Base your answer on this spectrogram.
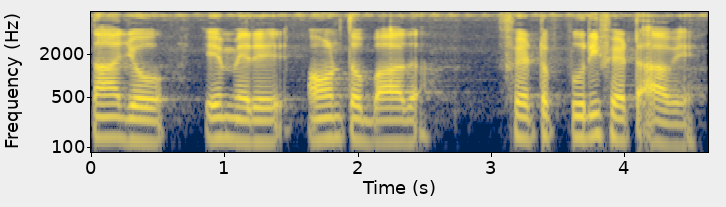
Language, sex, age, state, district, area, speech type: Punjabi, male, 18-30, Punjab, Firozpur, urban, spontaneous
